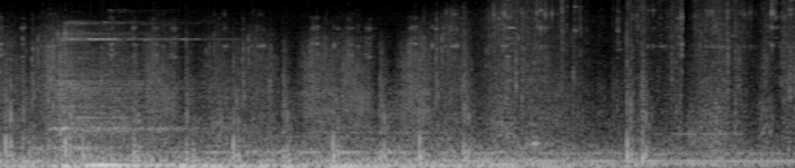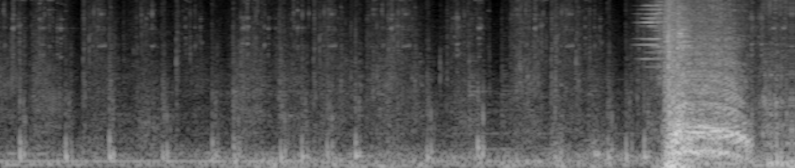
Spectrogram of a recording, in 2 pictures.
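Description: Footsteps clank on a hard metal floor.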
